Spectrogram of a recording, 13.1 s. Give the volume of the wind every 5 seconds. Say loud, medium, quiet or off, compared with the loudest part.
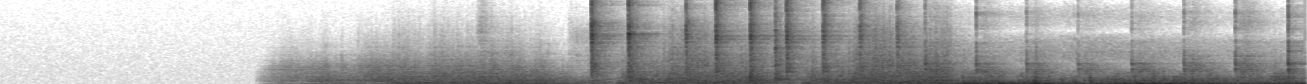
medium, loud, loud.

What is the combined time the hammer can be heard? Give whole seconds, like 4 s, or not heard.
7 s.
